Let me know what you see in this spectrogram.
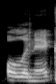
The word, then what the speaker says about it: Olynyk: Olynyk. Mm-hmm. I don't know how to say his name. – You said it right.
